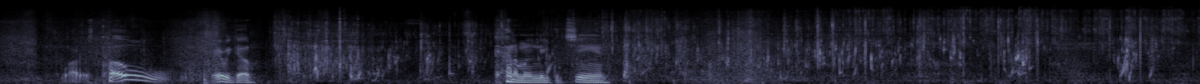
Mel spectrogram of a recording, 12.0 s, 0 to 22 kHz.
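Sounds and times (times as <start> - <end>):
water trickling and sloshing: 2.6 - 12.0
small water splashes: 2.7 - 12.0.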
